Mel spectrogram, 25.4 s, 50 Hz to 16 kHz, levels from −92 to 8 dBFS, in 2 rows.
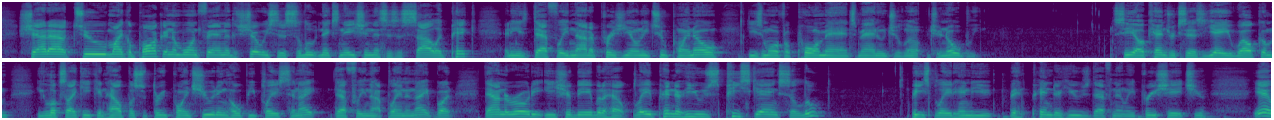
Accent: American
